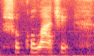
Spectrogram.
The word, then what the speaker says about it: chocolate: And by the way, chocolate in Portuguese, we say this as chocolate. The way that we write it, it's the same. It's just the pronunciation that's different.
